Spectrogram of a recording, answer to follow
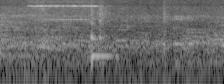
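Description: Jilapi batter frying in a wok of hot oil, a steady sizzle under street noise of traffic and voices. There is a brief high squeal and then a sharp knock about a second in.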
